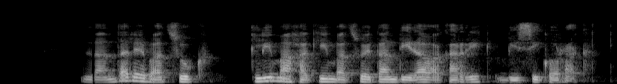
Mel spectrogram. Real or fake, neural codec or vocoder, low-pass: real; none; 7.2 kHz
